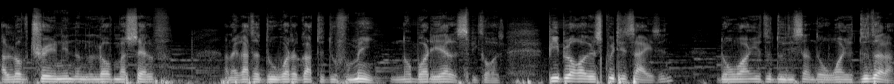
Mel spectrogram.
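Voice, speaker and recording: Music plays behind a man at medium pitch. He talks at a very fast pace with fairly even intonation. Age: 70s. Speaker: gym enthusiast. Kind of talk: casual talk to camera.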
